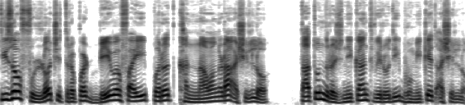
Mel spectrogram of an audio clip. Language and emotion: Goan Konkani, neutral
